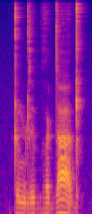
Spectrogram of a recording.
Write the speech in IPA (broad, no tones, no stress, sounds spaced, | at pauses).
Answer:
ʈ ɵ m ɖ ɘ bʱ ʌ ɖ d a ɖ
